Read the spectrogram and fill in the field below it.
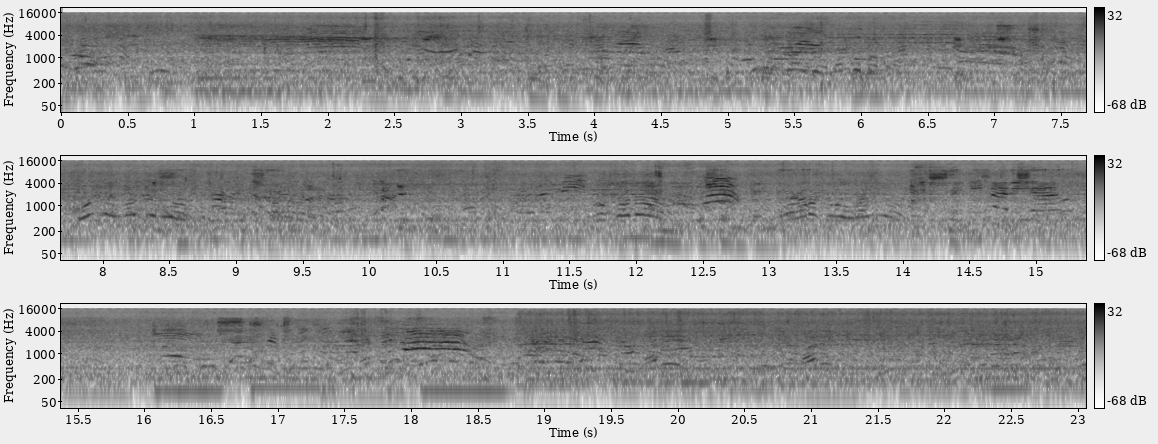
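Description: Children and adults chatter and call out at a distance outdoors.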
